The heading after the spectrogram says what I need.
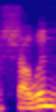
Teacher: на севере читается как [с], на юге [ш]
